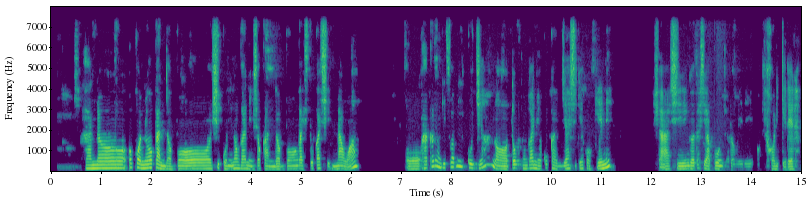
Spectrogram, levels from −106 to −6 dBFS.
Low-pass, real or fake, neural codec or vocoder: 7.2 kHz; real; none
